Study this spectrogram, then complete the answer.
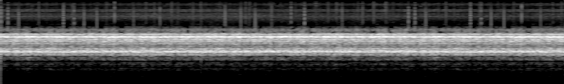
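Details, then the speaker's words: Slab leak detection above a buried water supply line: a steady, high-pitched hiss of pressurised water escaping, louder at one end and dropping toward the other, which pinpoints the leak near the louder end. "See how it comes down a little bit? So, it's easy to tell that the sound is louder on this end."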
